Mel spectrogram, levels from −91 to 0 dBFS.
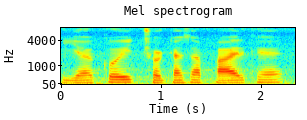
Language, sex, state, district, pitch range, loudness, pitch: Hindi, male, Uttar Pradesh, Lucknow, 120-140 Hz, -19 LUFS, 125 Hz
